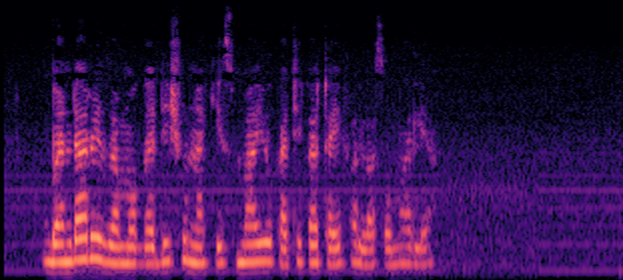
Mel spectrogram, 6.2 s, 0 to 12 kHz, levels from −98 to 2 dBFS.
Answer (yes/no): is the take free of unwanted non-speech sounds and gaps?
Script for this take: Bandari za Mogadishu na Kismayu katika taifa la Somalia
yes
